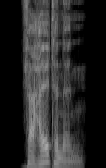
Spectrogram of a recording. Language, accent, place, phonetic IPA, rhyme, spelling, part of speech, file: German, Germany, Berlin, [fɛɐ̯ˈhaltənən], -altənən, verhaltenen, adjective, De-verhaltenen.ogg
- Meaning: inflection of verhalten: 1. strong genitive masculine/neuter singular 2. weak/mixed genitive/dative all-gender singular 3. strong/weak/mixed accusative masculine singular 4. strong dative plural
